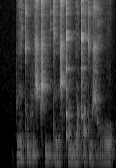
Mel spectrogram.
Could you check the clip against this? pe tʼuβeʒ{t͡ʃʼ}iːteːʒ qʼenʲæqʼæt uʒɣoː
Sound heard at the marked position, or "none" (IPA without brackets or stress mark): t͡ʃʼ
